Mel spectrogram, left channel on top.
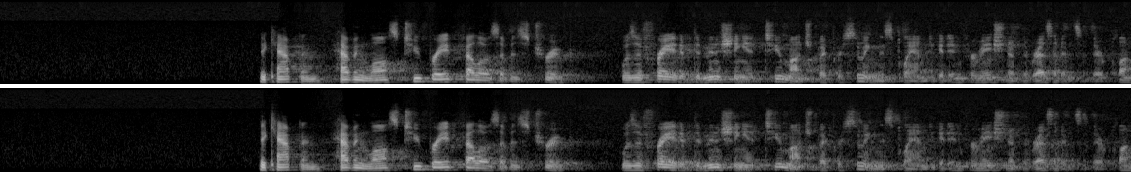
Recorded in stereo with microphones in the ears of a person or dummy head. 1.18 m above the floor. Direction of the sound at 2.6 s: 45° right (ahead or behind).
